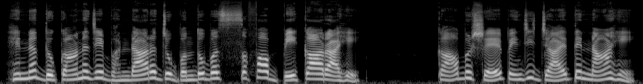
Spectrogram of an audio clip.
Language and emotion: Sindhi, disgusted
